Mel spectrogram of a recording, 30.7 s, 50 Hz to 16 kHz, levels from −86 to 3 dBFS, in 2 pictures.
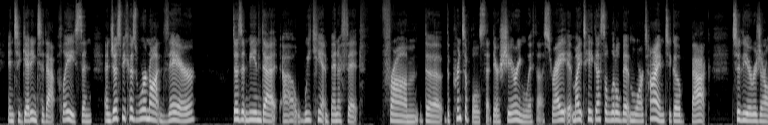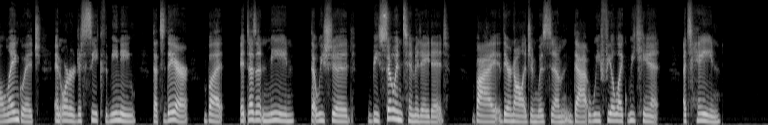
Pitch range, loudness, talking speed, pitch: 175-210 Hz, -23 LUFS, 145 wpm, 190 Hz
